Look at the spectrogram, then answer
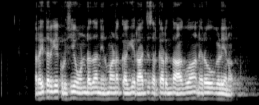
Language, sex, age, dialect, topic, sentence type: Kannada, male, 25-30, Central, agriculture, question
